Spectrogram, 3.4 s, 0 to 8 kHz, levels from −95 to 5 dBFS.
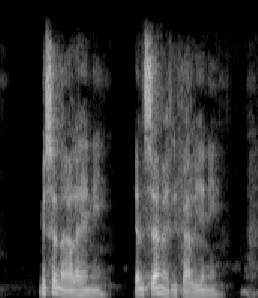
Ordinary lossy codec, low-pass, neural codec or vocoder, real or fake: AAC, 48 kbps; 7.2 kHz; codec, 16 kHz, 4 kbps, FreqCodec, larger model; fake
